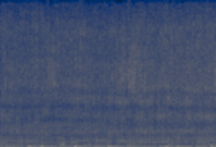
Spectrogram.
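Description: Steaks sizzling in a hot pan with a knob of butter, a steady dense hiss and crackle from start to finish with low rhythmic thumps from the pan, close and loud.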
